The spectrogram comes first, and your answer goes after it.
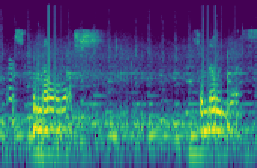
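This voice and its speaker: A woman's voice: medium pitch, level tone, slow. A woman streaming a game, chatting casually and rambling, her voice worn from losing it. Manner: chatty, rambling, laughs often. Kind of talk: casual live gameplay chat. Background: game music.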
